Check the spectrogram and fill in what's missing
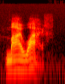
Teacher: you start with the broader ah, but then it transitions into the I sound. So like my wife.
